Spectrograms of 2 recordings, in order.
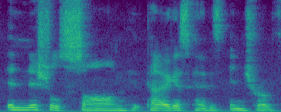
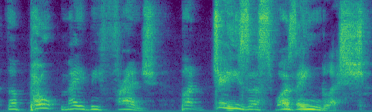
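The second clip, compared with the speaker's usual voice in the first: smug Englishman; 8 semitones higher, 5 dB louder, slower than usual. Retold or imitated. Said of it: "one of the English guys goes".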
